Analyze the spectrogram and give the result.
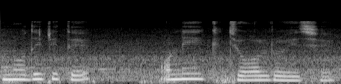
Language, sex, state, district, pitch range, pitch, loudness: Bengali, female, West Bengal, Cooch Behar, 200-245 Hz, 225 Hz, -13 LUFS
